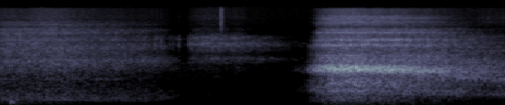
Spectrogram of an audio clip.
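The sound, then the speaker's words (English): A deep breath is taken during a guided relaxation exercise: a slow, airy inhale, a brief pause, then a longer and louder exhale that fills the second half. “And take a deep breath.”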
